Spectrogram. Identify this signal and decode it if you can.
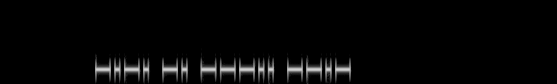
Morse code, heard as a keyed tone, about 25 wpm, 700 Hz. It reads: CN8Q
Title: DXCC-100 Call Signs - 4 Characters - Repeated 2x - 25wpm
